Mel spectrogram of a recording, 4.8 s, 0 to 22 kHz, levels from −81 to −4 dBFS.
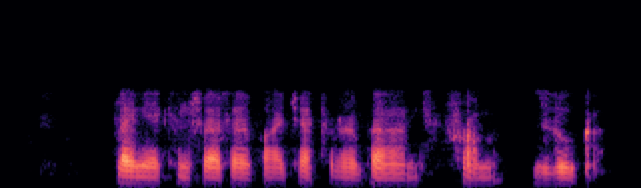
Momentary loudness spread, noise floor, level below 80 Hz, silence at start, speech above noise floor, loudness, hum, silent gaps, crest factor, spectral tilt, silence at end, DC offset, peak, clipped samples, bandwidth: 17 LU; -75 dBFS; -78 dBFS; 0.85 s; 45 dB; -30 LUFS; none; none; 24 dB; -9.5 dB/octave; 0.35 s; under 0.1%; -8 dBFS; under 0.1%; 3.9 kHz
